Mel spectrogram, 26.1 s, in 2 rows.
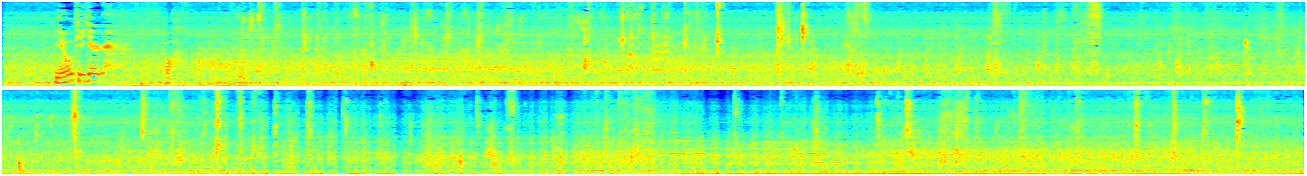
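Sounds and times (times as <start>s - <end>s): steady low hum: 0.0s - 26.0s
wet sticky chewing: 1.1s - 26.0s
sharp mouth clicks: 20.3s - 26.0s.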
